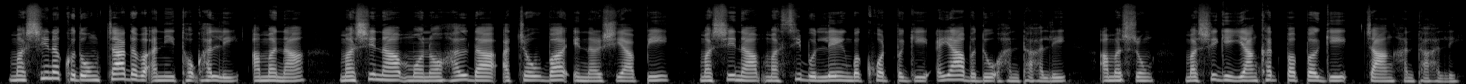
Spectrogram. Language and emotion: Manipuri, neutral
